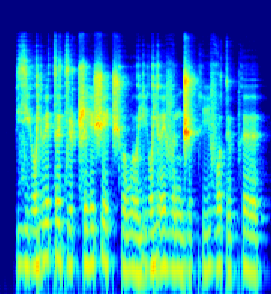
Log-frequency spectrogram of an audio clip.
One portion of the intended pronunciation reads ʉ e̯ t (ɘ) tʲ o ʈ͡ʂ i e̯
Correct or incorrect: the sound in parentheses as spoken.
correct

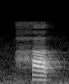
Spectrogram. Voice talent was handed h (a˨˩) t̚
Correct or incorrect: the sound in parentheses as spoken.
correct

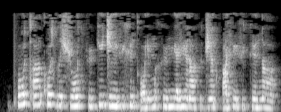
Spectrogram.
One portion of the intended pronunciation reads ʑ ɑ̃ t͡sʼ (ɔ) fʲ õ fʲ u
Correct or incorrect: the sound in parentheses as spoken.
incorrect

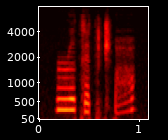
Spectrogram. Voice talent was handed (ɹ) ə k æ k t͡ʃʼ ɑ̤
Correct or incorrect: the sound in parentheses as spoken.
correct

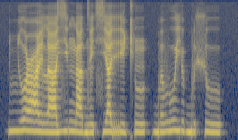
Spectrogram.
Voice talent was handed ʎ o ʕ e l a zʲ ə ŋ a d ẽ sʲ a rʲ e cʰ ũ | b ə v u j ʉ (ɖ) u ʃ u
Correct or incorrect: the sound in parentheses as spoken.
incorrect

